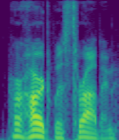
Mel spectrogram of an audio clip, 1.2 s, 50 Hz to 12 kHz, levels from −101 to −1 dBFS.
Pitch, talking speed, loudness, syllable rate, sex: 115 Hz, 200 wpm, -20 LUFS, 5.4 syllables/s, male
